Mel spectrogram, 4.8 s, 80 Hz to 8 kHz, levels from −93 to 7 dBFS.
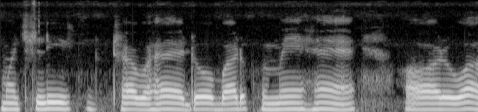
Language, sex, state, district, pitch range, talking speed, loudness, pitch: Hindi, male, Bihar, West Champaran, 155-165 Hz, 115 wpm, -12 LUFS, 160 Hz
